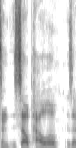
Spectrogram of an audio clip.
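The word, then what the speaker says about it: São Paulo: the CCXP 2022 in, I believe it's in Sao Paulo. Is that how you say it? In Brazil? Yeah. Sao Paulo.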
